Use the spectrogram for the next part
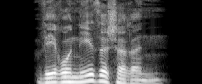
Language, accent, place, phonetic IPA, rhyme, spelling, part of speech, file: German, Germany, Berlin, [ˌveʁoˈneːzɪʃəʁən], -eːzɪʃəʁən, veronesischeren, adjective, De-veronesischeren.ogg
- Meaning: inflection of veronesisch: 1. strong genitive masculine/neuter singular comparative degree 2. weak/mixed genitive/dative all-gender singular comparative degree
